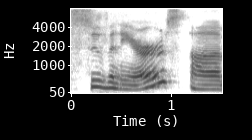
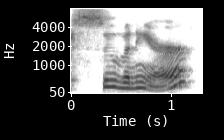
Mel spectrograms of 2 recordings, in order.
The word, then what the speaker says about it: souvenir: on my list so for souvenir we we stress the last syllable so the first two syllables are short souvenir our first sound is the ooh which I can think of as being spelled like ooh su same as in the word soon Suva we have vowel schwa they're unstressed and then lastly here we have an E and then our sound souvenir so I'm thinking about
